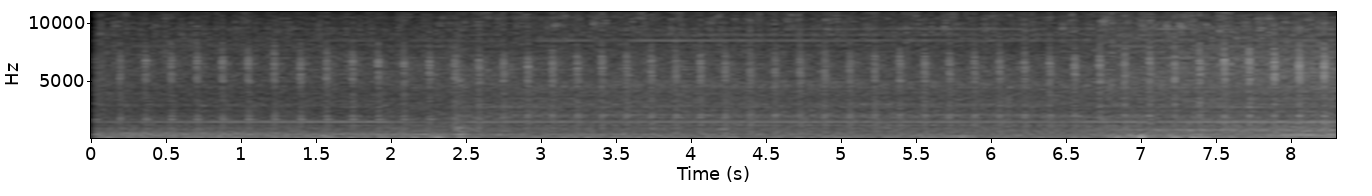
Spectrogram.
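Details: 2004 Mazda3 Hatch Sport automatic: light valve-like ticking, about three per second, at idle from the passenger side; absent when cold, appears as the engine warms and is louder in manual mode. Dealer replaced the timing chain but the noise remains.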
